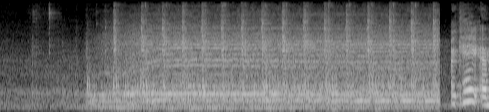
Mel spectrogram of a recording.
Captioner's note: sewing machine surges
